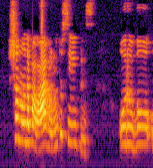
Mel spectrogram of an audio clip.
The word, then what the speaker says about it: urubu: Urubu, urubu, urubu. Conseguem perceber que o bu é a sílaba mais forte, que tem uma maior entonação?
